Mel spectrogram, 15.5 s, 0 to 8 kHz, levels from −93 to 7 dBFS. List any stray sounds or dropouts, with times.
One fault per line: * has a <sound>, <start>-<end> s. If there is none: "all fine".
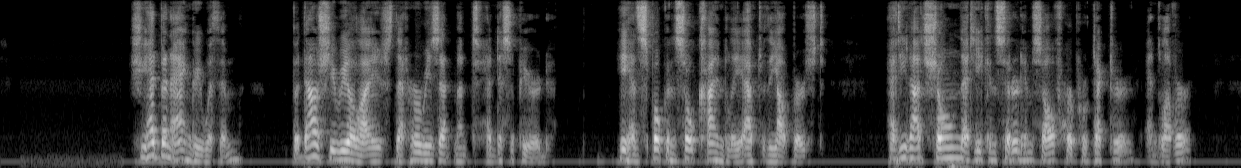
all fine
